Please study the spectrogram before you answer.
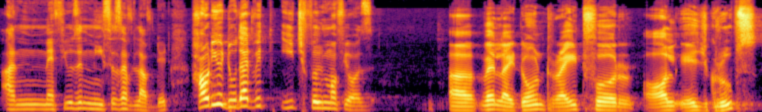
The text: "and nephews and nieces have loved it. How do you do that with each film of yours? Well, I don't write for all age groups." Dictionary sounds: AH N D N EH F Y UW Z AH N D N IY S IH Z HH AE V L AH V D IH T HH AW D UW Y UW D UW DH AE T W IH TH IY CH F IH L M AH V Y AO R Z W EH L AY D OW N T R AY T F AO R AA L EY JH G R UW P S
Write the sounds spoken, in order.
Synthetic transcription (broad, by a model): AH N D N EH F Y UW Z AH N D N IY S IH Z HH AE V L AH V D IH T HH AW D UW Y UW D UW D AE T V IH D IY CH F IH L M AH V Y AO R Z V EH L AY D OW N T R AY T F AO R AA L EY JH G R UW P S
